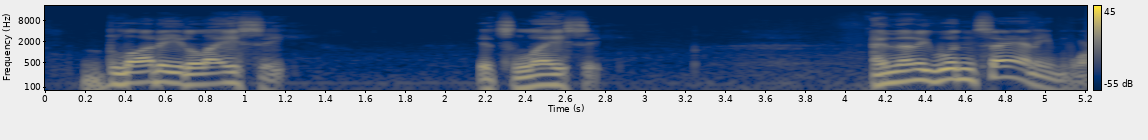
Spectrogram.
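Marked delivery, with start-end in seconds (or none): 0.2-2.8 slow, gruff, reluctant growl. Asking about a strange horse, the speaker retells Milton's answer: retelling Milton's growl. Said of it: "And he sort of growled".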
